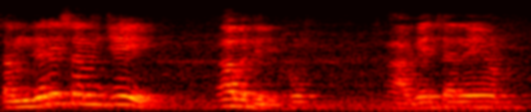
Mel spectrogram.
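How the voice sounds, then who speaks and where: High-voiced man teaching exam memory tricks. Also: very animated, unhurried. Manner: repeats "samjhe nahin samjhe?" to check understanding; playful, acts out little skits. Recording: echoey, distant, dull audio with faint noise.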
